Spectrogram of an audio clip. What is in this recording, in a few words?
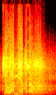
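Speech, Russian; Allied Flight; DCS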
